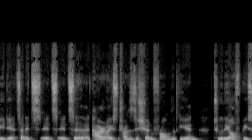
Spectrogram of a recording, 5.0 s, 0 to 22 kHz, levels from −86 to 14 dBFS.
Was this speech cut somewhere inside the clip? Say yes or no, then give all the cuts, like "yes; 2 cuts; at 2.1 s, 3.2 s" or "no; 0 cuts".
yes; 4 cuts; at 1.1 s, 1.8 s, 2.4 s, 3.5 s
